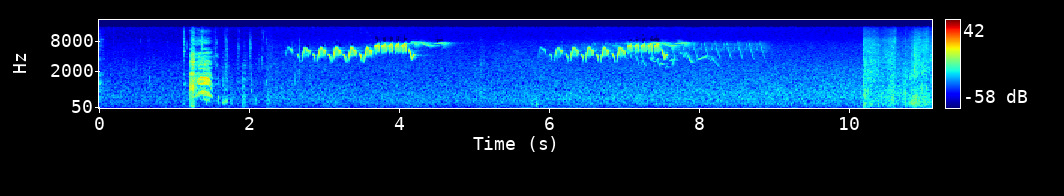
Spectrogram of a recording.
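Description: A songbird singing two phrases, each a run of quick, repeated high chirps that climbs into a higher trill, over a faint steady hiss. A short loud pitched sound comes about a second in, and a rustling noise starts near the end.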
